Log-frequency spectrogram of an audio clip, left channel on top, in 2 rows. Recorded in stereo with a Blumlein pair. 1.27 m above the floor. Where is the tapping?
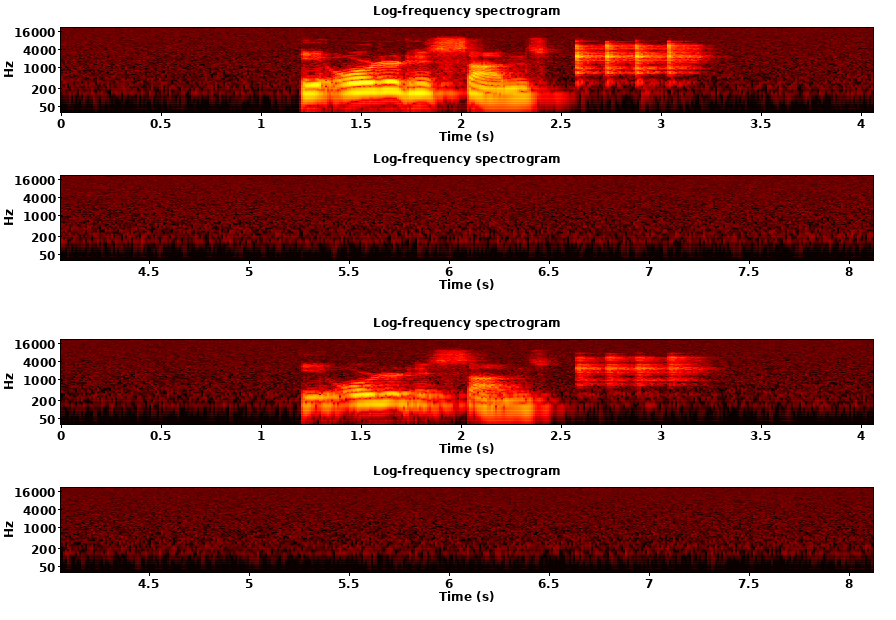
40° left, 0.8 m.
